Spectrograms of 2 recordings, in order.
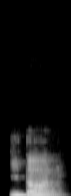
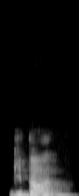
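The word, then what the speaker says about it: guitar: colleague guest गड catalogue गतार क्या बोलते हो गीतार गतार थोड़ी बोलते हो गिल्टी गैस लग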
